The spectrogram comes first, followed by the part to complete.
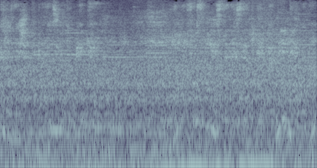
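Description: Steady background of outdoor traffic noise, with a low vehicle rumble that swells from about halfway through, and faint indistinct voices.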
